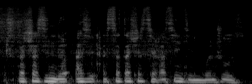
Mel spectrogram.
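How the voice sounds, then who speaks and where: A man of Congolese descent speaks on a panel in a casual debate, giving his opinion emphatically and repeating phrases for effect. He talks fast in a lowish, darkish voice, with slight background noise.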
